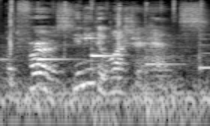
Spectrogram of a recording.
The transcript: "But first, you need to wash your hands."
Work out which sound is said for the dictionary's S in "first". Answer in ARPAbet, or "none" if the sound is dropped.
S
